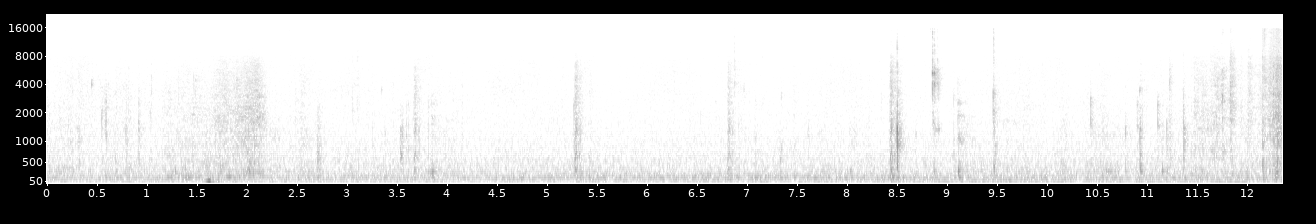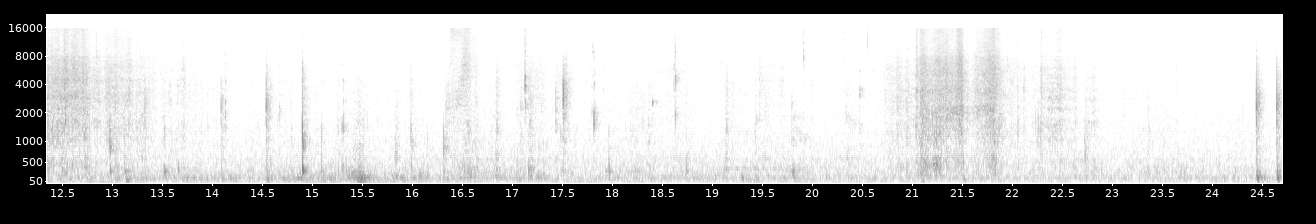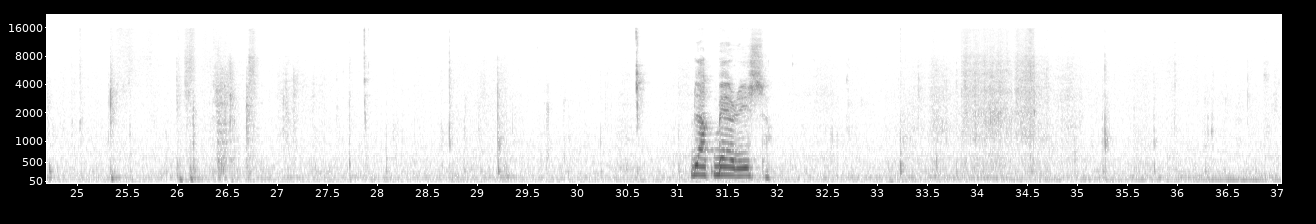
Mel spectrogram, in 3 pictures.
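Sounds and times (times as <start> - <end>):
person chewing food: 8.4 - 11.4, 13.4 - 20.7, 35.1 - 37.0.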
